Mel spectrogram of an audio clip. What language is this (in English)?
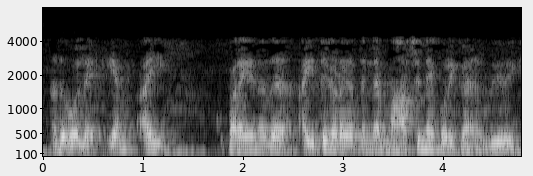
Malayalam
